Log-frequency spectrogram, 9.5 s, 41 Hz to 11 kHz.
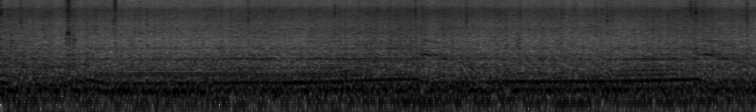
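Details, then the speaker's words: Seat Toledo 1.9 TDI diesel with exhaust pipe rotted through and leaking: loud, raw low drone swelling with revs and falling back, rougher than stock, with a pop on lift-off; exhaust leak, owner plans to weld the pipe. "toks prikolas kad su prakiūrius dūle žiūriu mano siatas įgavo tokių sportinių garsų nežinau kažkaip reikia pamėgint parodyt žodžiu spaudi gazą ir kai atleidi toks poovą kaip suveikimas"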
